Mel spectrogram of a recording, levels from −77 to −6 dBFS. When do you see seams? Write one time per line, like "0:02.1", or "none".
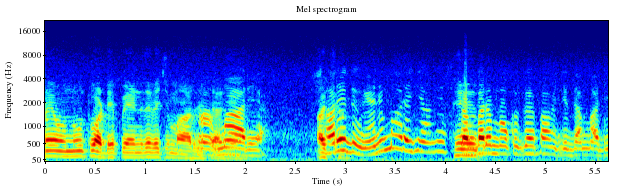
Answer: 0:04.0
